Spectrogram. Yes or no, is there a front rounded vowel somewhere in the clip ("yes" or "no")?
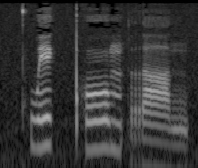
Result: no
